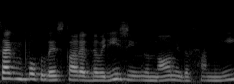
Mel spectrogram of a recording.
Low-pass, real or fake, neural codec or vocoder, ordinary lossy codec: none; fake; codec, 16 kHz, 0.8 kbps, ZipCodec; none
